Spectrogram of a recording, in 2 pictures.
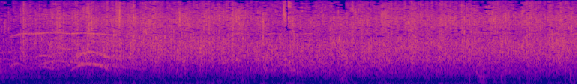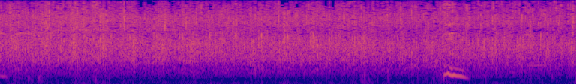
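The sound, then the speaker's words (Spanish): A crowd applauds steadily to welcome a guest at an event, a dense wash of many hands clapping at an even loudness for over ten seconds, with a brief vocal whoop rising near the end. “Así que ayúdenme con un fuerte aplauso para recibirlo.”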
